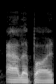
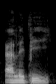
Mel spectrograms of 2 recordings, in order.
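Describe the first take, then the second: First: The word is pronounced the English way. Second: The word is pronounced the French way. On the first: The speaker calls it right. "in English, yet, we pronounce it alibi" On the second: The speaker calls it wrong. "not alibi"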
